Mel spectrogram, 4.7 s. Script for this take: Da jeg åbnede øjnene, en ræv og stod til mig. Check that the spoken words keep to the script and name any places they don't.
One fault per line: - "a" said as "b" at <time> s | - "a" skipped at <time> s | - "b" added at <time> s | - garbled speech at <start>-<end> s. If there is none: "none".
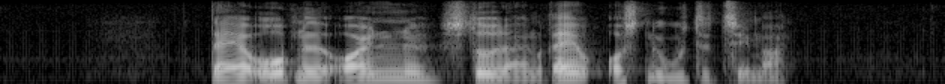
- "stod der" added at 2.2 s
- "stod" said as "snuste" at 3.1 s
